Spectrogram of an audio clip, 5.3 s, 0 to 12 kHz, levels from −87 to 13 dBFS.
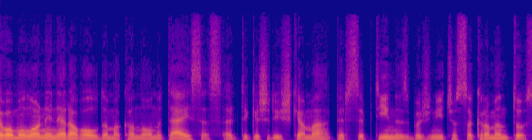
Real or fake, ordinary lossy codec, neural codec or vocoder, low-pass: fake; MP3, 64 kbps; codec, 24 kHz, 0.5 kbps, DualCodec; 10.8 kHz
